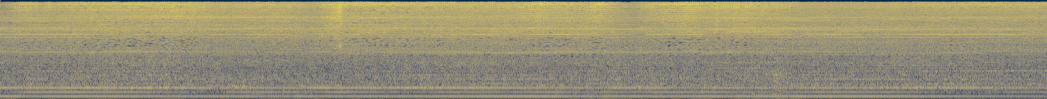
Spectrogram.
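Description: Even, steady high-pitched drone with a constant tone throughout, no knocks, chatter or stutter; the router is running smoothly.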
